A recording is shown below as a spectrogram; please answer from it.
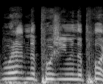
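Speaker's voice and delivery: high, fast incredulous voice; mock comedians. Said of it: "they're like".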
